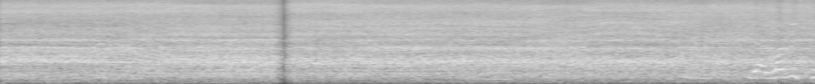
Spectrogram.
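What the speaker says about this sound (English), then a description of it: "But it's a nice dryer." Loud, continuous whooshing roar of a hair dryer blow-drying hair after a layered haircut, running close by, briefly cutting out for a moment before resuming, with faint talking underneath.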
